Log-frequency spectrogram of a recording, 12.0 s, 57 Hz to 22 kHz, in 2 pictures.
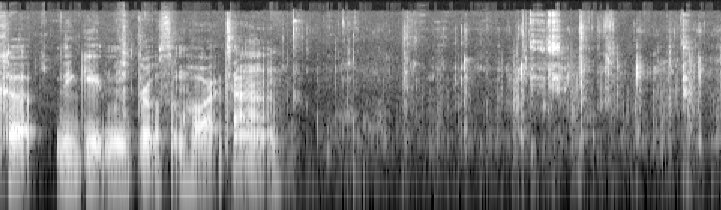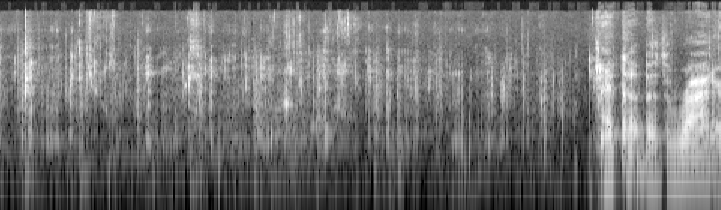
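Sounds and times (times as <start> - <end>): open-mouth chewing: 2.4 - 11.0.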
